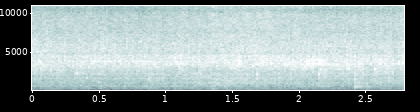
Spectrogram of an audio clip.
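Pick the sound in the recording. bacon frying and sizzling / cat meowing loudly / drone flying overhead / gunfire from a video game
bacon frying and sizzling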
